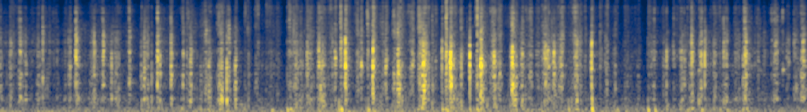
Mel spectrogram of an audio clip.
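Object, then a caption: Polymer foam sponge. A palm-sized, solid yellow polymer foam Scrub Daddy sponge has its ridged edge scratched by fingertips, giving fast, irregular dry scratching and ticking. The sound is bright and crisp, with short clicks and a mid-range emphasis.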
